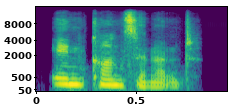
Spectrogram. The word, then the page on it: inconsonant: Indian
